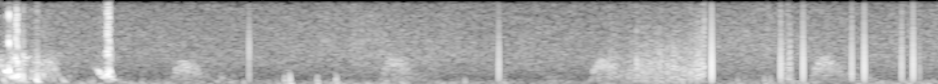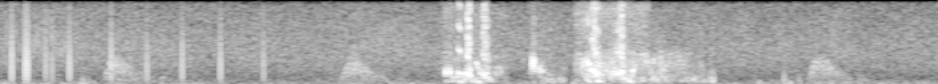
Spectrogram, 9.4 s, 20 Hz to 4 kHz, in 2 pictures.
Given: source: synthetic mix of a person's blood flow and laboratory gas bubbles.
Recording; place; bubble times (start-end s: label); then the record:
Doppler ultrasound of blood flow; subclavian vein
0.00-0.39 s: bubbles
0.47-0.61 s: bubbles
6.89-7.24 s: bubbles
7.33-7.53 s: bubbles
7.57-8.28 s: bubbles
From the record:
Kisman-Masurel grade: 222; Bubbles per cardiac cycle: several, 3 to 8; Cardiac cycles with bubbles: 10 to 50%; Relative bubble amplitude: moderate (0.250 to 0.450); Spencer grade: 2 (many but less than half of the cardiac periods contain bubble signals, singularly or in groups); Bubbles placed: anywhere in the cardiac cycle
